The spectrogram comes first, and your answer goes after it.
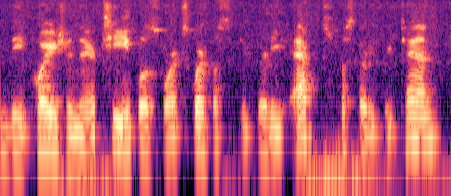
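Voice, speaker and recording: Somewhat breathy man at medium pitch. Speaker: math instructor. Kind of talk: online lecture. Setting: online video class. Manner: hesitant with fillers; fast.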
